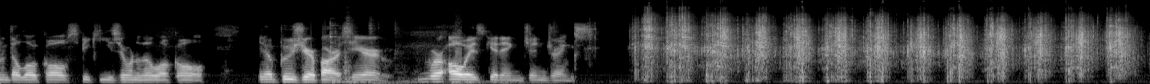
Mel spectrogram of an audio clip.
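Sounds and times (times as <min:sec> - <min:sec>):
speech: 0:00.0 - 0:06.5
cocktail shaker rattling while a gin drink is mixed: 0:06.3 - 0:11.4.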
